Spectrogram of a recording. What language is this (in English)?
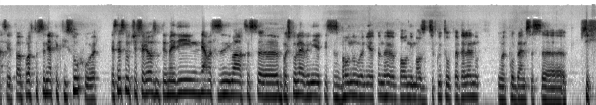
Bulgarian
